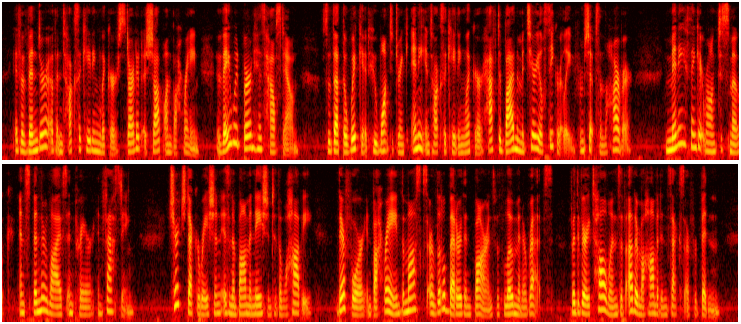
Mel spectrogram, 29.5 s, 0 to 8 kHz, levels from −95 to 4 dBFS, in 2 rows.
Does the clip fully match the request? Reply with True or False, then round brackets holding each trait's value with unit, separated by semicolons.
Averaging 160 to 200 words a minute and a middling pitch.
True (175 wpm; 170 Hz)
